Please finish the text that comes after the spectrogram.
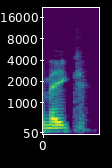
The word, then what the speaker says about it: make: Lembrando que make acaba com esse e mudo, acaba no K, tiro o e fora e boto energia fazer uma sílaba nova agora, né?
